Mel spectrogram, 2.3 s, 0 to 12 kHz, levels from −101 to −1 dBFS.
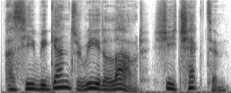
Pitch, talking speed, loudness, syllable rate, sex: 155 Hz, 235 wpm, -17 LUFS, 5.5 syllables/s, male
